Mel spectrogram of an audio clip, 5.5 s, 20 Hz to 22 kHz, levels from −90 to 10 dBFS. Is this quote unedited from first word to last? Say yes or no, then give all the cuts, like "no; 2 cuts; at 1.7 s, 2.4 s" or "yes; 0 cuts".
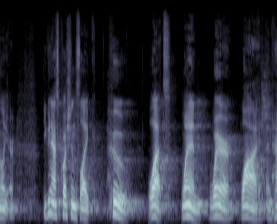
yes; 0 cuts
